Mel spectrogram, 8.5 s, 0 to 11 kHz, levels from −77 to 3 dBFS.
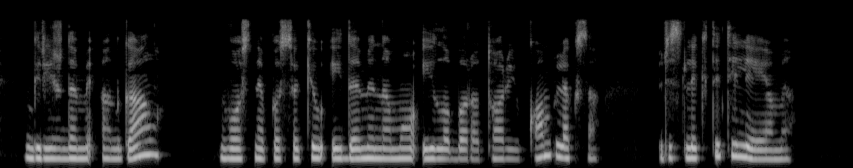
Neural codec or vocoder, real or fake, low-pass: none; real; 7.2 kHz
